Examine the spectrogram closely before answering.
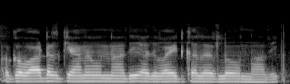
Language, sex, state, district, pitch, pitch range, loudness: Telugu, male, Telangana, Mahabubabad, 135 Hz, 130-140 Hz, -15 LUFS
